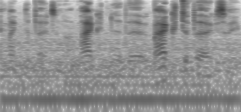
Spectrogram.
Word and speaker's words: Magdeburg: place i didn't say make the button magnet magdeburg so you pronounce it okay um what i might do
